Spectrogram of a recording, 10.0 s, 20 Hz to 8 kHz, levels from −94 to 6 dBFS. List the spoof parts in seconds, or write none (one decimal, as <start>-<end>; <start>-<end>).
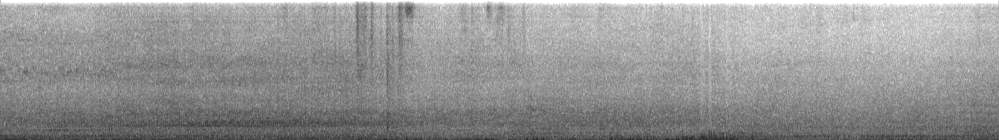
1.1-6.3; 9.3-10.0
